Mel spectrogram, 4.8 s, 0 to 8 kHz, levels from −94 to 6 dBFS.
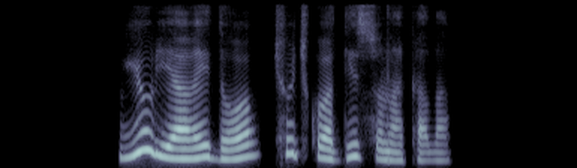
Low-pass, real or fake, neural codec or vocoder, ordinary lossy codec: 7.2 kHz; fake; autoencoder, 48 kHz, 32 numbers a frame, DAC-VAE, trained on Japanese speech; MP3, 64 kbps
